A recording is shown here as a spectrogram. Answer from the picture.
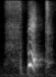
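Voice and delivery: spat out in high disgust; a sharp, appalled little outburst; shocked disgust at spitting. Acted. Disgusted exclamation in reading.

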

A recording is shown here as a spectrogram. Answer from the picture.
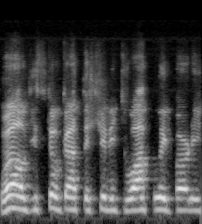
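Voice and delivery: mock brotherly bickering. Acted brothers' quarrel.

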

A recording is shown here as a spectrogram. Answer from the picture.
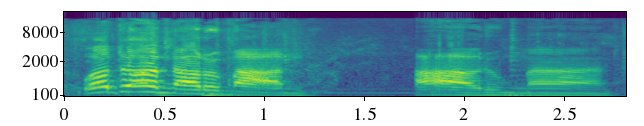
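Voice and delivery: "Aruman" stretched out, with a long final "maan"; mock-grand name pronunciation. Gamer congratulates his rival, grandly drawn-out "Aruman". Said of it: "I keep saying it that way".

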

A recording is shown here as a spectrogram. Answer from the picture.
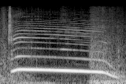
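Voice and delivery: very high, loud mock launch cry; cartoonish tchou launch shout; launch whoosh. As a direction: yell it like flinging someone away. Launching the little guy.

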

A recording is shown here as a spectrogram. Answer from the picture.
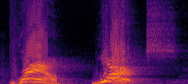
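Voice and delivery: high, loud pulpit cry; full-voiced, high-pitched proclamation; preacher's climactic shout. Real, not acted. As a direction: shout both words as the clincher.

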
